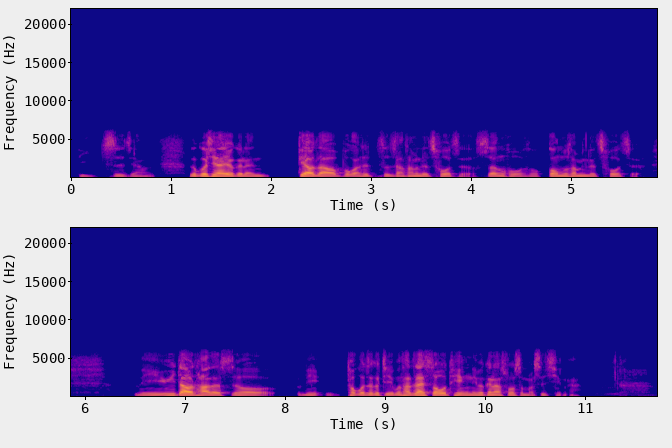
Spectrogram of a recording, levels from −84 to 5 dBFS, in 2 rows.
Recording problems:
high frequencies cut off; noticeable; nothing above 5.5 kHz

